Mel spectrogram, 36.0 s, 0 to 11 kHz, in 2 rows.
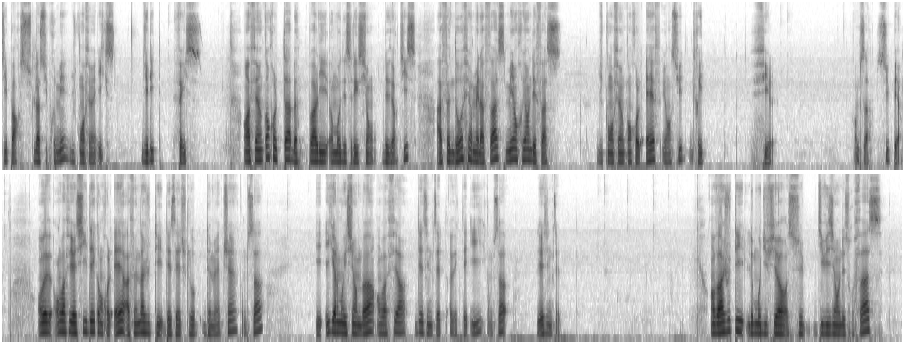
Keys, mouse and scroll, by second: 1.8 x, 4.9 ctrl+Tab, 8.8 alt+right click, 12.3 ctrl+f, 17.0 scroll down 1, 17.3-18.8 middle drag, 18.8 ctrl+r, 23.1-24.4 middle drag, 24.4 scroll up 2, 24.9 alt+right click, 27.1 typing, 28.1 i, 30.3 scroll down 1, 30.5 middle click, 31.3 Tab, 32.7-35.7 drag.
